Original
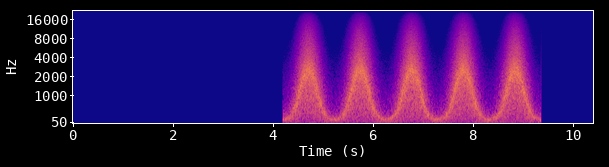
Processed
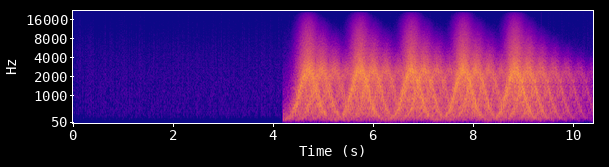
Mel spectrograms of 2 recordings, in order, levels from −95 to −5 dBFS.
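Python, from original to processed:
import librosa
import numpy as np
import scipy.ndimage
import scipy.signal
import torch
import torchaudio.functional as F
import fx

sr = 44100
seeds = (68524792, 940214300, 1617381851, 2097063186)

y = fx.dmg_crackle(x, sr, seeds[0], per_s=540.0, level_db=-61.0)
y = scipy.signal.sosfilt(scipy.signal.butter(2, 280.0, 'highpass', fs=sr, output='sos'), y)
y = fx.echo_filtered(y, sr, ms=256, feedback_pct=60, hz=4300.0, wet_db=-3)
y = F.gain(torch.from_numpy(y), 6.0).numpy()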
